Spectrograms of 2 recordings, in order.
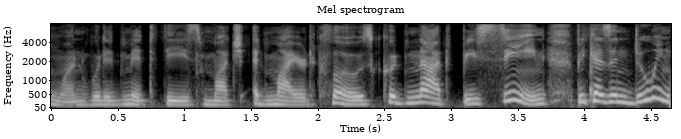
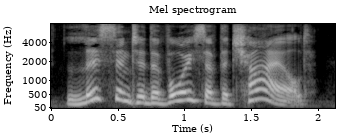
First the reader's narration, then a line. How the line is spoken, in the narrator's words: exclaimed his father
